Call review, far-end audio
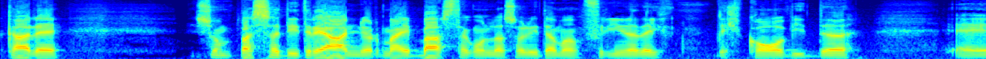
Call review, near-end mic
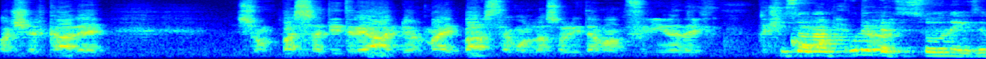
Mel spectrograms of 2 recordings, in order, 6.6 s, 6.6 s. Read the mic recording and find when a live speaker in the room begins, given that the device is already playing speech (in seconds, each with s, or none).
5.1 s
